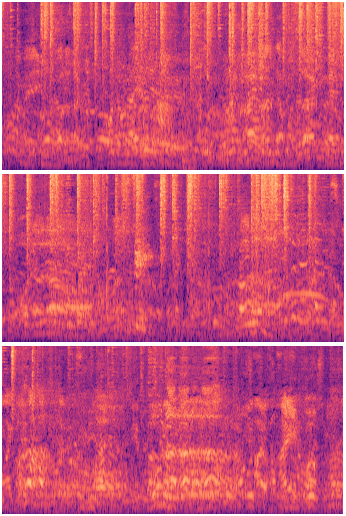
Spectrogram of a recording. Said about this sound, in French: Rien de tel pour faire s'attrouper les badauds.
